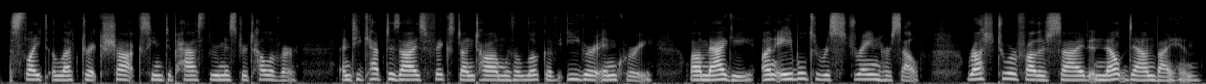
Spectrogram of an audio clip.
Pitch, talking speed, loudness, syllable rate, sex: 210 Hz, 200 wpm, -20 LUFS, 5.3 syllables/s, female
